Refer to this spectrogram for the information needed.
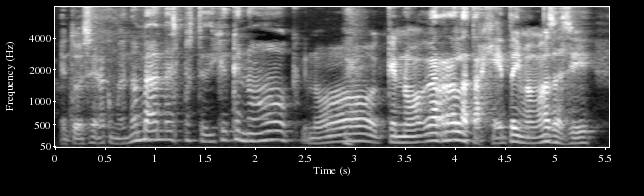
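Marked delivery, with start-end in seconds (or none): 0.7-4.6 mock-angry couple bickering, higher pitched; angry caller. Call-center worker retelling an angry Yucatán couple, mock anger. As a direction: replay a quarreling caller, half-hearted anger. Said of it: "estaban enojados por un tema".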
